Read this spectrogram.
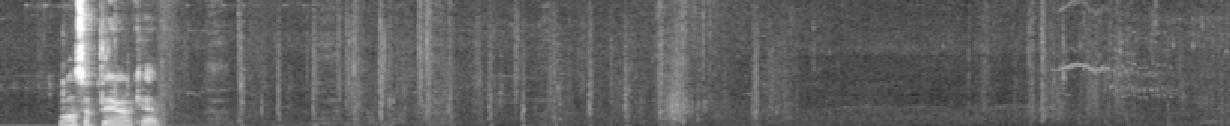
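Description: Heavy footsteps crunch over grass and dirt.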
